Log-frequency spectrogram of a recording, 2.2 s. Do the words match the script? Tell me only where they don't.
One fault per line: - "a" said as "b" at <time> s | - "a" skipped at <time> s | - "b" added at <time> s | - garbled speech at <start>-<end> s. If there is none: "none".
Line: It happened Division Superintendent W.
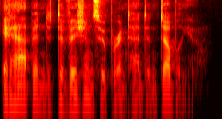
none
